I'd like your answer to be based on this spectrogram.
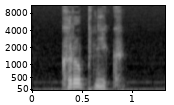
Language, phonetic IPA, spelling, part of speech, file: Polish, [ˈkrupʲɲik], krupnik, noun, Pl-krupnik.ogg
